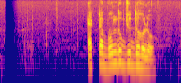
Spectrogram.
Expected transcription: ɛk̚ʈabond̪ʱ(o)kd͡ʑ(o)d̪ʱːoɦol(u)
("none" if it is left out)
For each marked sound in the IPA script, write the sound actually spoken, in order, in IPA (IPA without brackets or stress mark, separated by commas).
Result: u, u, o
